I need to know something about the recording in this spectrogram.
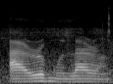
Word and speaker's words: Arumuloran: So I'm going to try that exam again. Arumuloran. Yes. Okay, yes. Yeah, you pronounce very well.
